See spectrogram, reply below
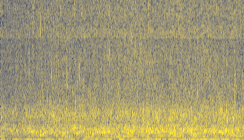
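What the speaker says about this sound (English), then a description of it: "there's a lot of water movement here" Moving water in a creek rushes and gurgles steadily at close range, a continuous broadband wash with a low rumble beneath, unbroken and without voices.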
